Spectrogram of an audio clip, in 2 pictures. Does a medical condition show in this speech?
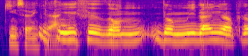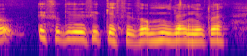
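Yes: cerebral palsy.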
